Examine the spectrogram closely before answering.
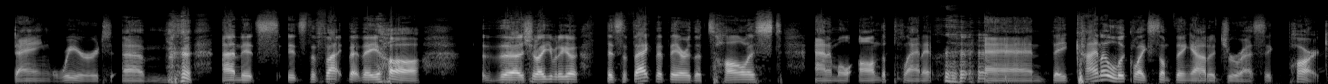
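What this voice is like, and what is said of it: Put-on American accent. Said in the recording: “sprinkle in a little bit of your famous American accent”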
